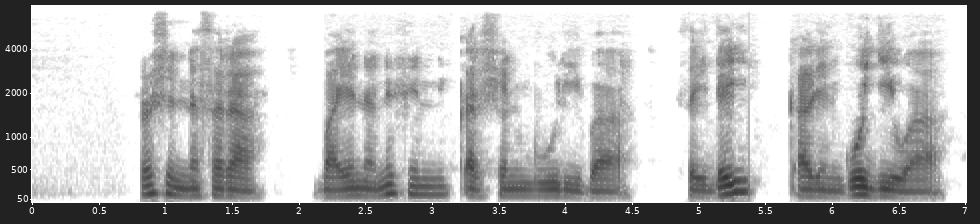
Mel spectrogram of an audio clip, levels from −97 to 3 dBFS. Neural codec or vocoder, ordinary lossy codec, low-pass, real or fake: none; none; 7.2 kHz; real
